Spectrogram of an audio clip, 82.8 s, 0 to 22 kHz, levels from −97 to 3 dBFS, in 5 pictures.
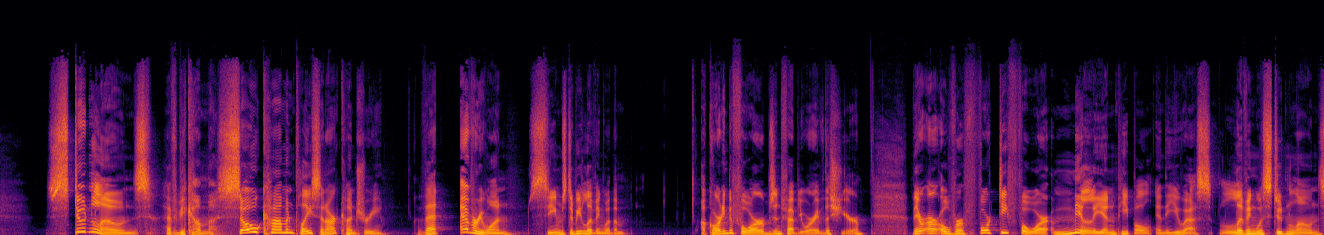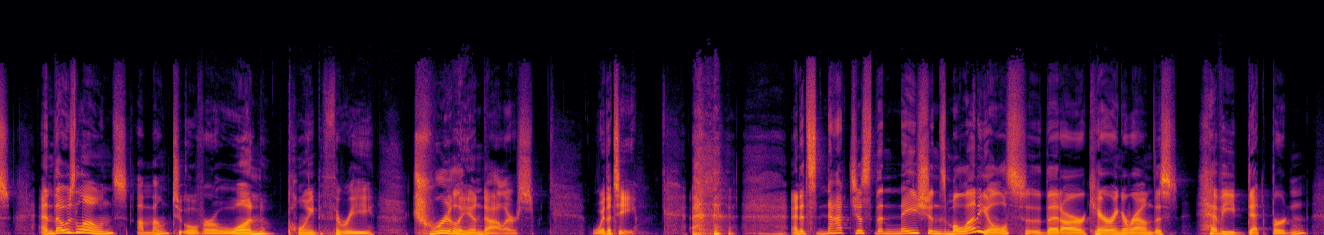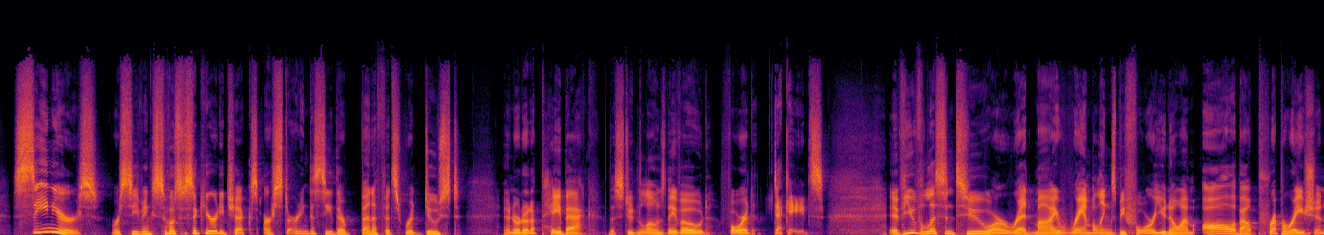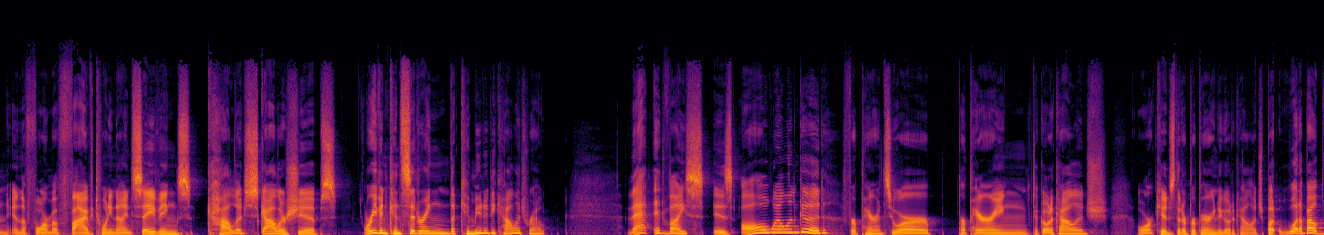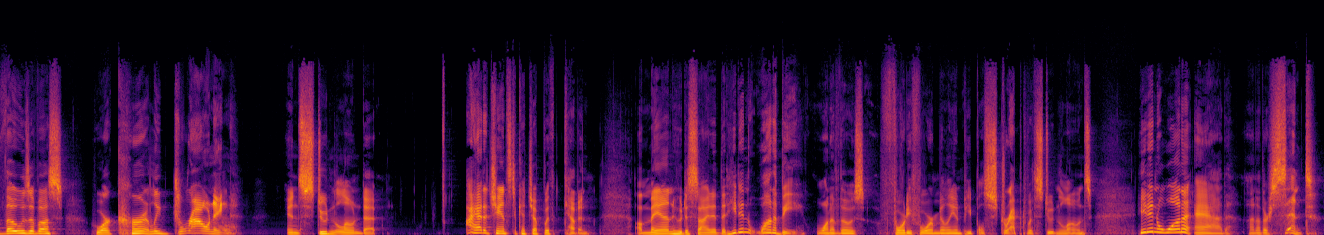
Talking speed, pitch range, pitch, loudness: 140 wpm, 130-195 Hz, 160 Hz, -19 LUFS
